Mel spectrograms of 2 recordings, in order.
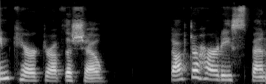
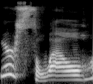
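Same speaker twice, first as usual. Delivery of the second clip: mock sarcastic tone. Quoting a man who said it to her out of nowhere, retelling a sarcastic remark. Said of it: "It was kind of sarcastic".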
